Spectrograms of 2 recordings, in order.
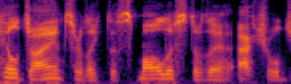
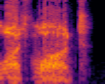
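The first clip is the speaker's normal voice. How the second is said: rough, harsh, gruff giant voice; 2 semitones higher, 4 dB louder than usual. Voicing a creature gripping a rock, asking the party: harsher voice. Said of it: "in a harsher voice".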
